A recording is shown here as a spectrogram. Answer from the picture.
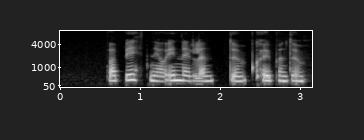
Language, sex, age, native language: Icelandic, female, 18-19, Icelandic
